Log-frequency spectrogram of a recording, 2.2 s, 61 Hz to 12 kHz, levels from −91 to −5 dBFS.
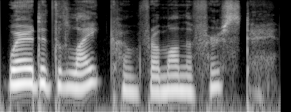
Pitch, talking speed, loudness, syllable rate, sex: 190 Hz, 275 wpm, -19 LUFS, 6.2 syllables/s, female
